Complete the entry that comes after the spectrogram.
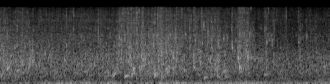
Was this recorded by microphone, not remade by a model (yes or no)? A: yes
